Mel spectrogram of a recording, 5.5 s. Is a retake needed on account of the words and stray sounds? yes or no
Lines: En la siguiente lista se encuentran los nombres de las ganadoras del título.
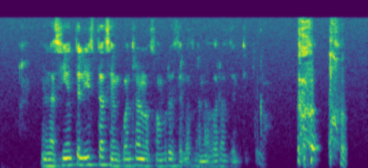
yes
